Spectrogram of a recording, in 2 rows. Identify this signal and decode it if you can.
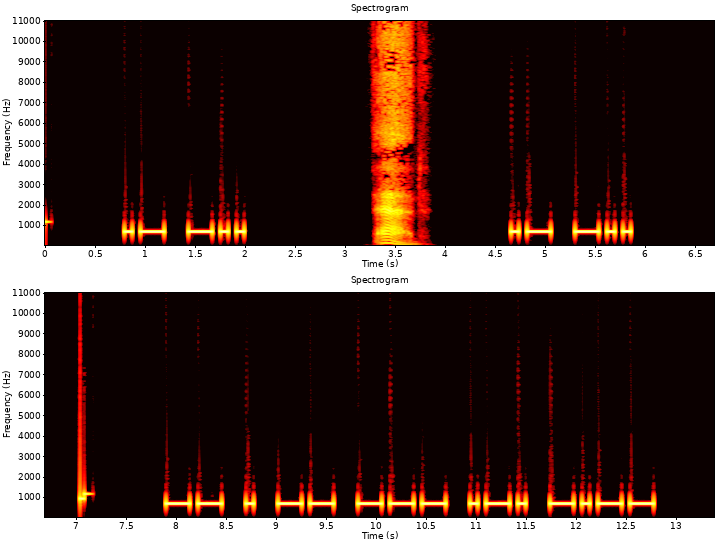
Morse code, heard as a keyed tone, about 15 wpm, 700 Hz. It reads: AD AD MEMORY
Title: Sentences from Top 1300 Words - New Word Drill - 15wpm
